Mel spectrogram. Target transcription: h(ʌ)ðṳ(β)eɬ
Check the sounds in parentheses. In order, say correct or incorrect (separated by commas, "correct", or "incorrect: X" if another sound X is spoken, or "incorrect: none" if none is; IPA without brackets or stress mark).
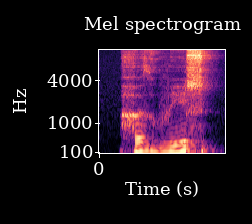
correct, correct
